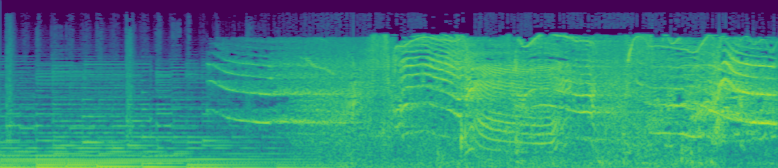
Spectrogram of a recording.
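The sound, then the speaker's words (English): A group of wild orcas off Washington call to one another in a busy chorus of high whistles and squeals that sweep up and down in pitch. Soft music plays alone for the first two seconds before the calls begin. “Sound of a group of wild orcas here communicating, collected by Howard Garrett at the Orca Network in Washington. They're in the wild.”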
